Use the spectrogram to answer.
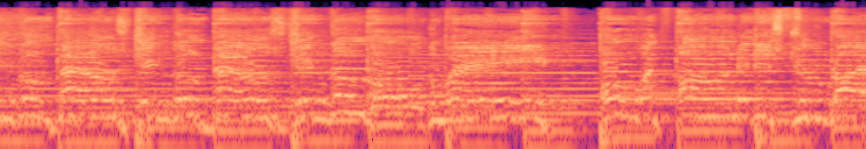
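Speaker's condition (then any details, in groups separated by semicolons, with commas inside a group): No condition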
